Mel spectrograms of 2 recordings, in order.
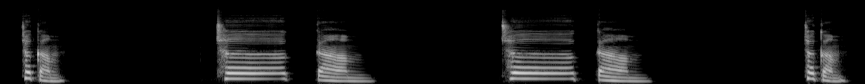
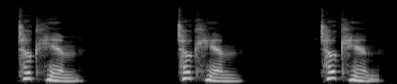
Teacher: She reduced the word “him” to “um” by deleting the initial /h/ consonant and reducing the vowel to the schwa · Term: Pronoun reductions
